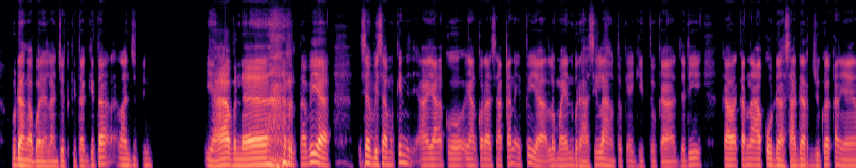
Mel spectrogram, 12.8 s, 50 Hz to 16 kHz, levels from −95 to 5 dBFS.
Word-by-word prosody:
udah 135 -3 +5
nggak 110 -1 +1
boleh 105 -1 0
lanjut. 105 0 -5
Kita 115 - -6
kita 150 +7 -2
lanjutin, 130 -1 -6 0.9
ya 125 +3 +4
benar, 130 +3 +7 0.4
tapi 155 +6 +2
ya, 135 -5 +6 0.4
sebisa 145 -4 +1
mungkin 160 +6 -5
yang 130 +1 -3
aku 125 +1 -5
yang 125 -2 -5
aku 135 - -4
rasakan 125 +4 -4
itu 140 +5 -8
ya 110 -7 -2
lumayan 120 +1 -5
berhasil 115 +3 -5
lah 125 -4 -1
untuk 110 +2 -13
kayak 105 -1 -13
gitu 105 +2 -14
Kak. 100 0 -4
Jadi 135 +4 -7 0.3
ka 125 -1 +1
karena 125 -1 0
aku 135 - -2
udah 125 -1 -1
sadar 120 0 -2
juga 120 +4 -5
kan 135 -1 -5
ya 115 0 -3
125 Hz, 170 wpm, -20 LUFS, 115-135 Hz, 0.9 s, benar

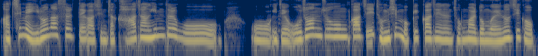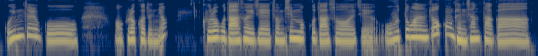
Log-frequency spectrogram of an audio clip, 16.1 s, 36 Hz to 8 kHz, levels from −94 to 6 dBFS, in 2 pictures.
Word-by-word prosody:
아침에 230 +5 +1
일어났을 255 +8 +1
때가 185 -5 -1
진짜 170 -1 -4
가장 215 +4 +1
힘들고 185 - 0 0.5
어 165 -2 -1
이제 170 -2 -1
오전 245 - +2
중까지 240 - +1
점심 195 +8 +2
먹기까지는 190 -1 0
정말 180 +1 0
너무 165 -1 +1
에너지가 200 +3 0
없고 160 +4 -3
힘들고 165 - -1 0.6
어 165 0 -5
그렇거든요. 170 - -1 0.5
그러고 205 0 +2
나서 170 +1 +4
이제 165 -1 -1
점심 175 +4 +1
먹고 185 -1 -2
나서 155 0 -1
이제 155 - -6 0.2
오후 180 +5 -1
동안은 230 0 +3
쪼끔 300 -1 0
괜찮다가 160 -5 0
180 Hz, 280 characters per minute, -28 LUFS, 165-220 Hz, 0.6 s, 나서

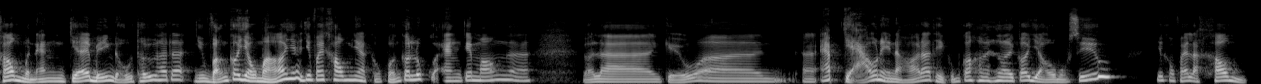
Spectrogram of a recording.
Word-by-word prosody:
Không, 185 -1 +5
mình 120 -4 +2
ăn 140 +4 -1
chế 145 +6 +4
biến 170 +2 +4
đủ 110 +4 -2
thứ 165 +7 +1
hết 205 0 0
á, 215 -1 -1
nhưng 140 -1 -1
vẫn 130 +8 +3
có 230 - +2
dầu 200 -8 +6
mỡ 130 - +5
nha, 270 - +5
chứ - - +4
không 215 - +3
phải 210 0 +2
không 205 -2 +1
nha. 195 -3 +2
Cũng 125 -6 -9
vẫn - - -2
có 205 - +1
lúc 225 +2 +2
g - - -8
ăn 160 0 -4
cái 190 - -1
món, 190 +4 -1
ơ, 175 -5 -5 0.5
gọi 110 +3 -5
là, 120 -1 -2
kiểu, 105 +8 -4
ơ, 140 -1 -5 0.4
ờ, 125 -1 -9
áp 205 +3 -2
chảo 210 - -1
này 190 -9 +2
nọ 110 -4 -4
đó, 190 +2 0
thì 195 - -4
cũng 120 +4 -8
có 185 - -3
hơi 180 -2 -2
hơi 165 0 0
có 180 +3 -3
dầu 130 -11 0
một 110 +1 -6
xíu, 200 - +1 0.6
chứ 185 - -5
không 170 -3 -9
phải 160 +1 -4
là 165 - -3
không. 170 - -1
160 Hz, 250 wpm, -21 LUFS, 130-190 Hz, 0.6 s, dầu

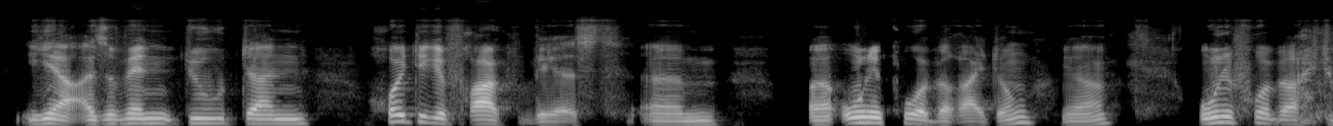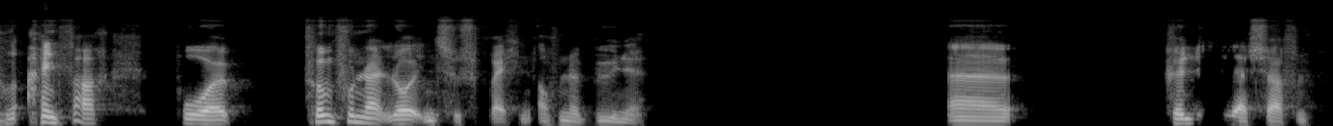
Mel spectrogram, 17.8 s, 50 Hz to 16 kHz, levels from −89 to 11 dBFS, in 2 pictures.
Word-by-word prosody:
Ja, 125 0 +3
also, 120 +2 0
wenn 135 -2 +3
du 140 +1 0
dann 130 -1 +1 0.5
heute 185 -2 +3
gefragt 125 -5 +5
wirst, 95 0 -6
ähm, 105 +1 -4 0.6
äh, 110 0 +1
ohne 155 +1 +7
Vorbereitung, 120 - -2
ja? 100 +6 -5 0.6
Ohne 160 +4 +3
Vorbereitung 130 -1 -4
einfach 140 -4 +1 0.5
vor 120 -3 +3 0.5
500 175 -5 +1
Leuten 125 +1 +2
zu - - -11
sprechen - - -7
auf - - -10
'ner 105 -3 -6
Bühne 90 -5 -9 2.0
äh, 110 -1 +1 1.0
könntest 135 -1 -2
du - - -21
das - - +2
schaffen? - - -4
130 Hz, 100 wpm, -23 LUFS, 110-140 Hz, 2.0 s, ohne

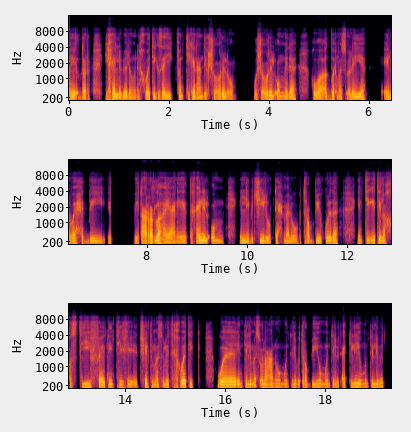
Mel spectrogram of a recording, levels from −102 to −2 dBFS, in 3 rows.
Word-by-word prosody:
يقدر 110 +1 +2 0.3
يخلّي 110 -2 +4
باله 105 +1 +2
من 100 0 -6
إخواتِك 105 +1 -1
زيِك، 105 +3 +2
فأنتِ 125 0 -4
كان 115 -4 +2
عندِك 125 +3 -1
شعور 110 +5 0
الأم. 110 - -1 0.4
وشعور 135 +3 +1
الأم 130 -3 +1
ده 115 +6 +2 0.3
هو 105 -2 +5
أكبر 130 +1 +1
مسؤوليّة 115 +4 +1 0.4
الواحد 105 -1 0
بي 110 +2 -1
ات - - -7 0.4
بيتعرّض 115 0 +3
لها، 125 -6 +6
يعني 100 +1 +1
تخيّلي 120 +6 +3
الأم 125 -3 -1 0.3
اللي 105 0 +2
بتشيل 115 +3 0
وبتحمل 115 0 -2
وبتربي 110 +2 -2
وكُلّ 125 +3 +1
ده، 135 +1 +2 0.4
أنتِ 140 0 -5
جيتِ 140 +2 +1
لخّصتيه 140 +3 -1
في 130 - -2
إن - - +1
أنتِ 130 -1 -3 0.4
شِلتِ 150 -2 +1
مسؤوليّة 140 - -2
إخواتِك، 140 +1 +2 0.5
وأنتِ 130 +2 +5
اللي 135 -1 +2
مسؤولة 135 +2 0
عنهم، 140 +1 -2
وأنتِ 140 -1 -7
اللي 140 - -2
بتربيهم، 140 +1 -2
وأنتِ 140 -1 -4
اللي 135 +1 -1
بتأكّليهم، 145 -1 0
وأنتِ 145 -1 -5
اللي 140 0 +2
بت 165 +2 -2
125 Hz, 165 wpm, -23 LUFS, 110-140 Hz, 0.5 s, لها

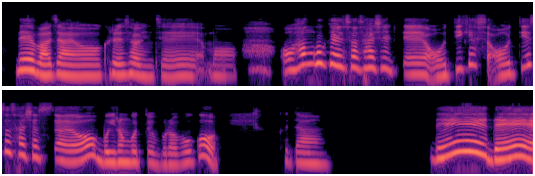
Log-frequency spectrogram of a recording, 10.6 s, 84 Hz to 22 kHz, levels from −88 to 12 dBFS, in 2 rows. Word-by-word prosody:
네 250 0 +5
맞아요. 175 -3 +1
그래서 185 0 -2
인제 165 +1 -8
뭐 165 -2 -12 0.4
어 235 +2 -3
한국에서 350 -2 +2
사실 280 -1 -2
네 190 0 -2
어디겠어 255 - -5
"어디에서 195 - -4
사셨어요?" 250 - -1
뭐 190 -3 -1
이런 190 0 0
것도 185 -1 -6
물어보고 170 - -3 0.6
그 200 - -18
다음 175 -3 -7 1.0
네. 330 - +6
네. 240 +3 +7
195 Hz, 250 characters per minute, -25 LUFS, 175-280 Hz, 1.0 s, 네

